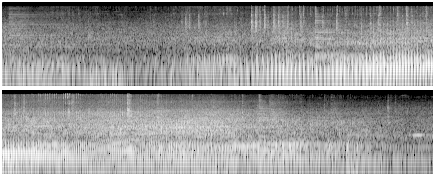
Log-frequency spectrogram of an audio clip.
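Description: Street traffic with a motor vehicle's engine passing close, swelling to its loudest about three to five seconds in and then fading.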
